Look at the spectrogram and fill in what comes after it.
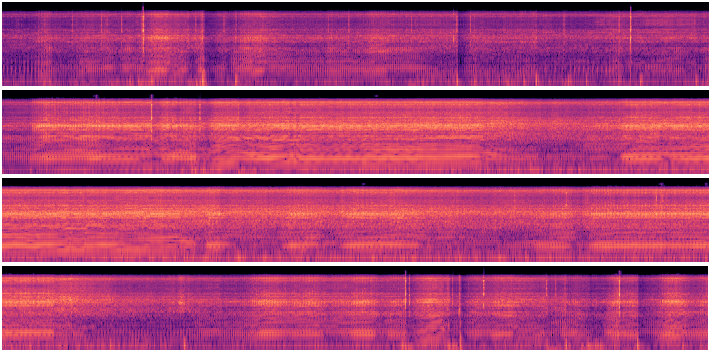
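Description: KTM dirt bike engine running under load, its pitch climbing and dropping over and over with throttle and gear changes. It is loudest from about a quarter of the way in to about three quarters, over steady wind noise and knocks from the bumps.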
